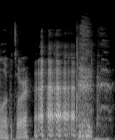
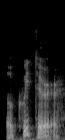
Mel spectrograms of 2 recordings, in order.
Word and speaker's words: Loquitur: I'm like, oh, that's not how it's not locator. Loquitur.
